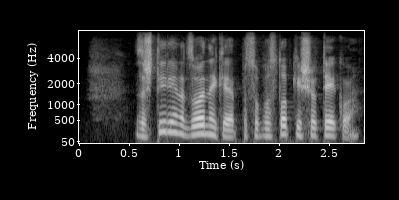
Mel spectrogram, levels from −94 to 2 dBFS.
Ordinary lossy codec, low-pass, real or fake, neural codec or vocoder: none; none; real; none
